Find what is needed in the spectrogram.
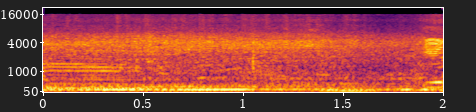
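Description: Motor vehicle engine running with a steady low hum, loudest in the first second.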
